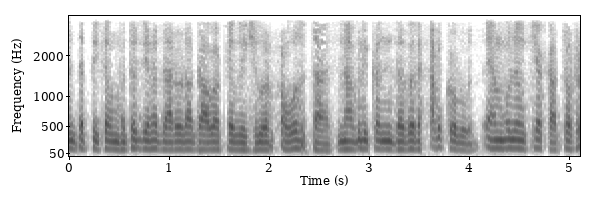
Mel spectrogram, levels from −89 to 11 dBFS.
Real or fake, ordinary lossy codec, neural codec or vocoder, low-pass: fake; AAC, 24 kbps; codec, 16 kHz in and 24 kHz out, 0.9 kbps, LongCat-Audio-Codec, four codebook decoder; 3.6 kHz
